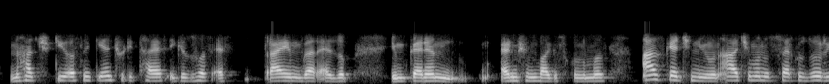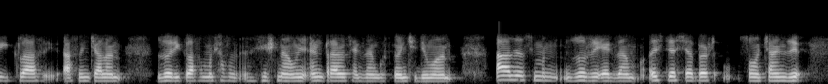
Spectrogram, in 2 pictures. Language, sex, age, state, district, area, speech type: Kashmiri, male, 18-30, Jammu and Kashmir, Shopian, urban, conversation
